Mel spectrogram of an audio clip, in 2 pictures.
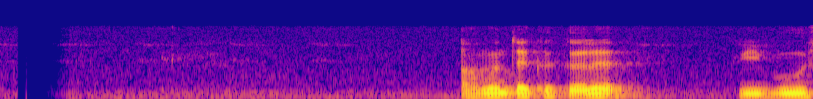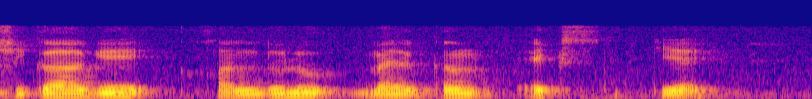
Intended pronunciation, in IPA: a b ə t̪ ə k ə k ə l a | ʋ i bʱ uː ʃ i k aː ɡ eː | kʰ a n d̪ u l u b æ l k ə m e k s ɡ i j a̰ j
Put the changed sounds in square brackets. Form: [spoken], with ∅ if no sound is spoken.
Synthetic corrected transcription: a [m] ə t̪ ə k ə k ə l [ə] | ʋ i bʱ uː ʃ i k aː ɡ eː | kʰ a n d̪ u l u [m] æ l k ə m e k s [k] i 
